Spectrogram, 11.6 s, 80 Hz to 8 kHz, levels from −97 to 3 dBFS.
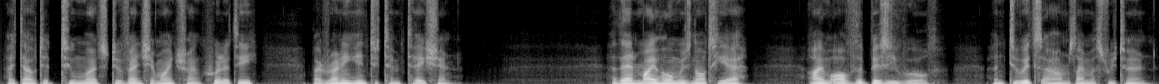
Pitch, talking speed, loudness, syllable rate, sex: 105 Hz, 165 wpm, -20 LUFS, 5.2 syllables/s, male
